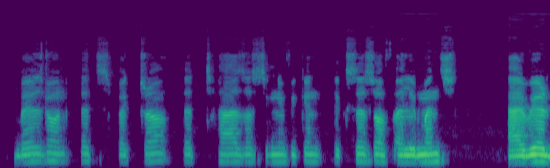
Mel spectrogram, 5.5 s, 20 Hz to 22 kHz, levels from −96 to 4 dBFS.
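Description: A speech recording with automatic gain rising from 1.46 to 4.52 s. The level gradually swells by about 9 dB, voice and background together, as the gain control compensates for quiet input.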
